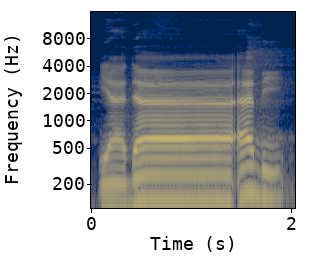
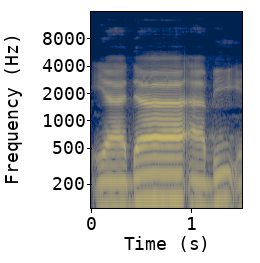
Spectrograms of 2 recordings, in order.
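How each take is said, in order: First: The vowel before abi is held long. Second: The vowel before abi is cut short. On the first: The speaker calls it right. "Minimalnya dibaca empat harakat" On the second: The speaker calls it wrong. "Ini kurang daripada empat harakat"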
